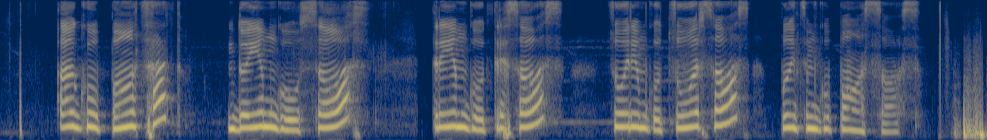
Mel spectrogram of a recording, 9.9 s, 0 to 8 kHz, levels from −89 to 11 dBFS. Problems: constant background noise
